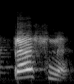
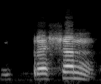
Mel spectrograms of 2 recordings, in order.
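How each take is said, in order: First: प्रश्न with a short श and a full न; the correct "prashna" with a full न sound; correct pronunciation. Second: प्रश्न with a long श and a clipped final न; the careless "prashən" with a drawn-out श; wrong pronunciation. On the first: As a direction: say प्रश्न as "prashna", giving the final न its full length. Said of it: "जबकि है प्रश्न". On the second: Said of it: "last में पूरा बोल दे रहे हैं". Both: Shown as a demonstration.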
